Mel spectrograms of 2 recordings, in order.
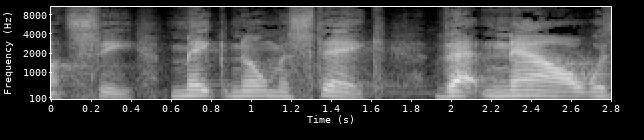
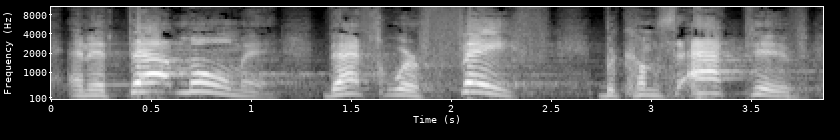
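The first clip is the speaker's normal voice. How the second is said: loud, raised, slow and emphatic preacher's climax; impassioned preaching; 4 semitones higher, 13 dB louder than usual. Acted. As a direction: drive each phrase home to the congregation. Preaches at full force.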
